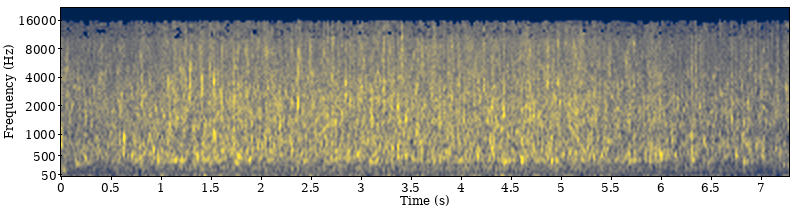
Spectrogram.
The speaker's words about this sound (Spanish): fue maravilloso eh, armonizar mi agua interna con el sonido del agua del río que pasa por la finca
